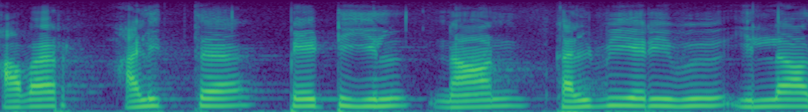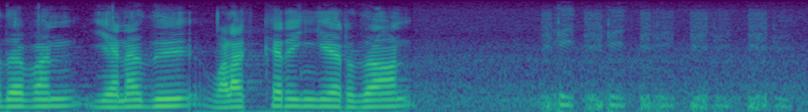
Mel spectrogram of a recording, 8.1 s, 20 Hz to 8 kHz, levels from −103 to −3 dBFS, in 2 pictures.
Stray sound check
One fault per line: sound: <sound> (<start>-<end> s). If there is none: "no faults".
sound: laugh (6.7-8.0 s)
